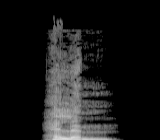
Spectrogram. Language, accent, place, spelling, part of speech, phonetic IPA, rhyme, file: German, Germany, Berlin, hellem, adjective, [ˈhɛləm], -ɛləm, De-hellem.ogg
- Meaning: strong dative masculine/neuter singular of helle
